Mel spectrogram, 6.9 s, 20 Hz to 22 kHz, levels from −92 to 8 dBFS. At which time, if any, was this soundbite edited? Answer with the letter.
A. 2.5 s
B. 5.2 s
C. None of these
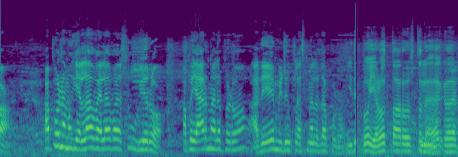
B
